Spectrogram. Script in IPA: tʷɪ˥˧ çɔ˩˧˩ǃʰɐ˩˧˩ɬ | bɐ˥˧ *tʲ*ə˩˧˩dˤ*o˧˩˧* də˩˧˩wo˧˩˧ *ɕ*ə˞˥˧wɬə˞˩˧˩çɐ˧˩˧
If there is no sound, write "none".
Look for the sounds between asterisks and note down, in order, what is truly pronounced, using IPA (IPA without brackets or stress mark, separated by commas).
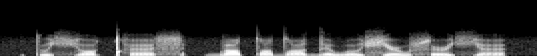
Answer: tˤ, o˩˧˩, ɕ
